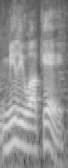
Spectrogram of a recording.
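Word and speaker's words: Milwaukee: Indian name yes Pete it is actually it's pronounced miliwaki which is Algonquin for the good land along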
